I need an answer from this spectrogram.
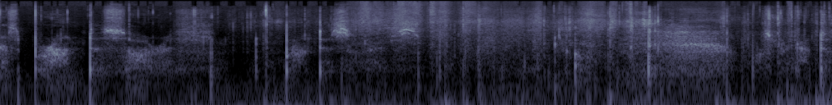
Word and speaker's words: Brontosaurus: Brontosaurus.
